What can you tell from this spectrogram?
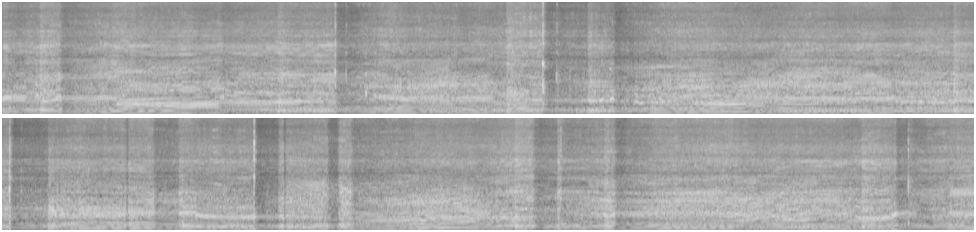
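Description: Pit bike engine at racing revs, its pitch climbing and falling again and again, with short breaks where the throttle is shut off.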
